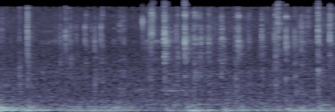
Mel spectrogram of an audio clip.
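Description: Quiet, close keystrokes on a computer keyboard come in quick irregular runs as a variable name is entered, with no talking over them.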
